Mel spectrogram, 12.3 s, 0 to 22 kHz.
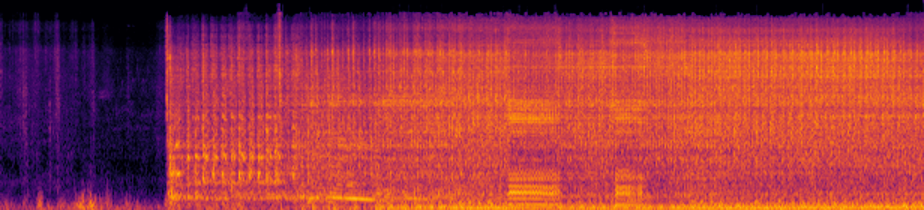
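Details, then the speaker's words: Ford 8N tractor after carburetor rebuild, choke off: catches after a short crank and settles into a steady, even beat with no misses or knocks, running cleanly, though reluctant to draw fuel and idle; owner suspects an intake leak. "sounds like it's running pretty good now the to's off kind of wondering if we do have a leak on that intake not wanting to suck fuel right away it doesn't want to idle but I'll let it warm up a little bit"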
